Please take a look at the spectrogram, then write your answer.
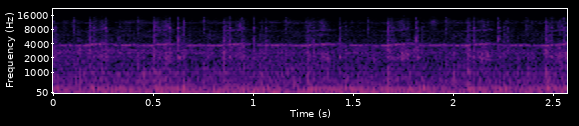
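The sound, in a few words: sewing machine stitching a seam line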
